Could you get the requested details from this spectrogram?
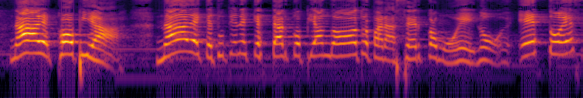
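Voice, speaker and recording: A woman's raised, projected voice at an extremely high pitch, fairly slow in pace, with ordinary pitch variation and big swings in loudness. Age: 40s. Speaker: preacher. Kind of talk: sermon.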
